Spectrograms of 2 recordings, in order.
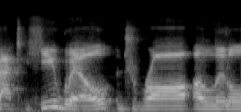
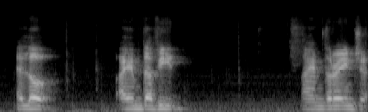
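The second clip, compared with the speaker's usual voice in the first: put-on blasé, indifferent old man voice. Voicing a wise old scout greeting the group: blasé wise old scout. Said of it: "look at you all, sort of blasé".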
